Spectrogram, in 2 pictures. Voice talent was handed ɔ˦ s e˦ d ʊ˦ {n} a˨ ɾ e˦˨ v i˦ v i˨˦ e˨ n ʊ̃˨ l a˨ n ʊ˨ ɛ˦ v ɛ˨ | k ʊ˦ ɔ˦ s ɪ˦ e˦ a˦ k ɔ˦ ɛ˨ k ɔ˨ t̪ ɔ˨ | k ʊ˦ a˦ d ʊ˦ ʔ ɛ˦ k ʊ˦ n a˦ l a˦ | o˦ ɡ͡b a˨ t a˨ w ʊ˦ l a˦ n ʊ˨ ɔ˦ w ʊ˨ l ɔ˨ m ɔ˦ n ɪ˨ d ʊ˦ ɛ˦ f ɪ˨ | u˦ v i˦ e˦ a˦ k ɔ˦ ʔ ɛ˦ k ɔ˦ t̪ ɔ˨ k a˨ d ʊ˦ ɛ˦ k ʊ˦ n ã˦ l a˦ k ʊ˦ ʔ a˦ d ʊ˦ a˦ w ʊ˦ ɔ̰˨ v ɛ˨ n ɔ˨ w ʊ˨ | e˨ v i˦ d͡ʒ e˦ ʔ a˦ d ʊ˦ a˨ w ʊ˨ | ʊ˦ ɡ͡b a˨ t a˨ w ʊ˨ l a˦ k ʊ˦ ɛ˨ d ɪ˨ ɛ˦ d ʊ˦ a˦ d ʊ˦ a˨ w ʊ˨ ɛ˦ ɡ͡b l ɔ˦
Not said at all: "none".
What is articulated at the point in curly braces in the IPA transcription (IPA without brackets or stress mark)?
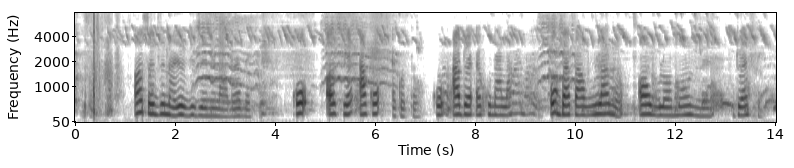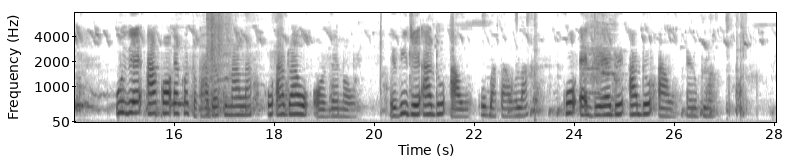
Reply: n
